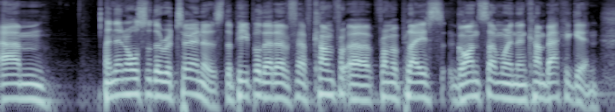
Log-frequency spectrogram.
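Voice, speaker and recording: A man with a South African accent speaks at a fairly quick pace and a medium pitch. His intonation is fairly even, his loudness very even, and the recording very clean with a silent background. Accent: South African twang. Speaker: community charity worker, former drama teacher. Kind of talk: public talk. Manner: halting, many fillers and repetitions.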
